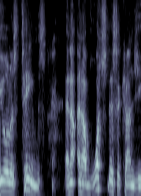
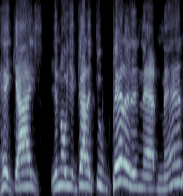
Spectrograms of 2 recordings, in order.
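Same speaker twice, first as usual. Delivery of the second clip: put-on American accent, pitched up; 7 semitones higher, 4 dB quieter than usual. Retelling what a man said, in his american accent. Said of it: "he had an American accent".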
